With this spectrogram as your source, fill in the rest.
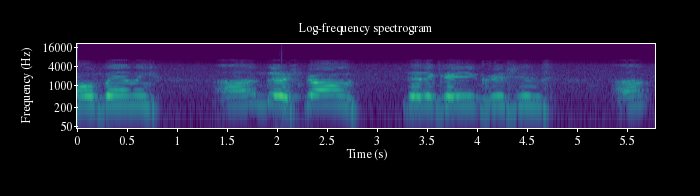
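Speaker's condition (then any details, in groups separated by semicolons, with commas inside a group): Cerebral palsy; caused by birth injury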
